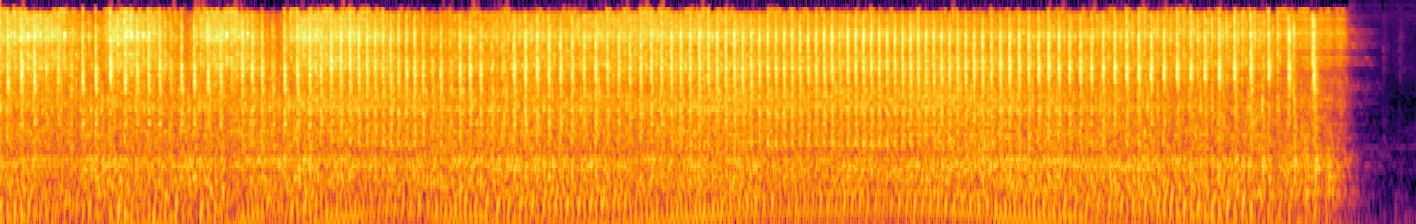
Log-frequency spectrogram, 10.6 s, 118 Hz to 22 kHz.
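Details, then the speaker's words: 1971 VW bus, 1600 single-port engine that sat for decades: rough uneven rhythmic rattle over idle; owner suspects the fan spinning as if bent because it is too tight. "So I've noticed that this thing spins like it's bent. I think it's because it's just way too tight. That's probably what my sound is."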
